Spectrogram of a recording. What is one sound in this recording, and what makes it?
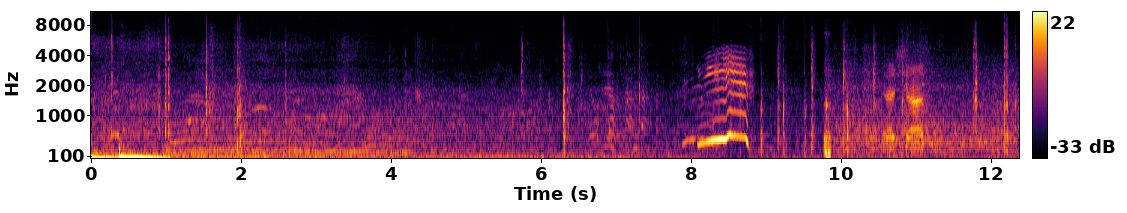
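Skateboard wheels roll over concrete.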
